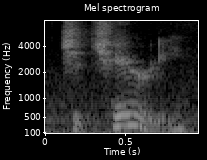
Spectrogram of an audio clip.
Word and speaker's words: Cecere: So, there was an actual stunt guy, and his name was, and hopefully I get it right, Anthony Cecere, which is actually spelled... Cecere. Yes, which is actually spelled like Cecre.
